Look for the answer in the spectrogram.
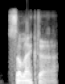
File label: "selector", British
